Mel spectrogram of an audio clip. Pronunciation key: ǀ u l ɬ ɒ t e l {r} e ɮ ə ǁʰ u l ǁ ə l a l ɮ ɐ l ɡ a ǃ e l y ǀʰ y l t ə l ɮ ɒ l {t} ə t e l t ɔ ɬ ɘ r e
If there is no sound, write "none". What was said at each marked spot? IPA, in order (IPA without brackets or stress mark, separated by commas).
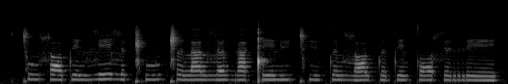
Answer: ɮ, t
